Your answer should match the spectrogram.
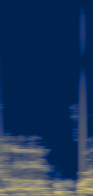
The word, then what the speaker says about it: Bookafy: Like Bookafy is the domain you have, correct?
